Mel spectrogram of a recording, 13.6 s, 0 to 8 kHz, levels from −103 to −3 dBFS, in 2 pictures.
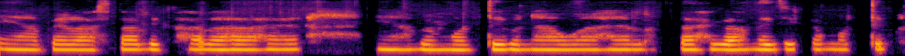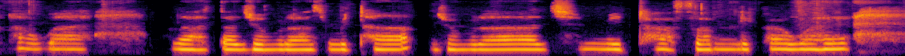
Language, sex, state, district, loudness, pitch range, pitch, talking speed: Hindi, female, Bihar, Lakhisarai, -24 LUFS, 245-265 Hz, 255 Hz, 125 wpm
